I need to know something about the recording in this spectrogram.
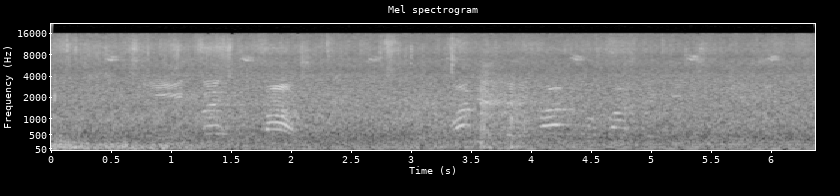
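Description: A man talks to a group outdoors.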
